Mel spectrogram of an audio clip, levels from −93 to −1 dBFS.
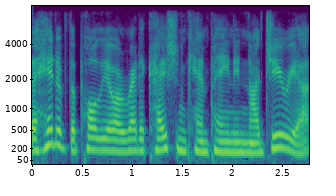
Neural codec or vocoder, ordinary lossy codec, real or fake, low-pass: none; Opus, 64 kbps; real; 7.2 kHz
